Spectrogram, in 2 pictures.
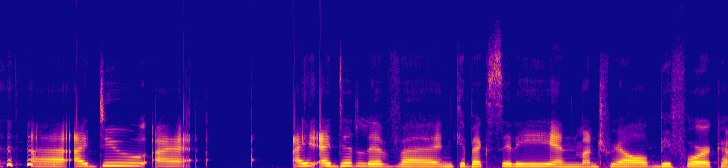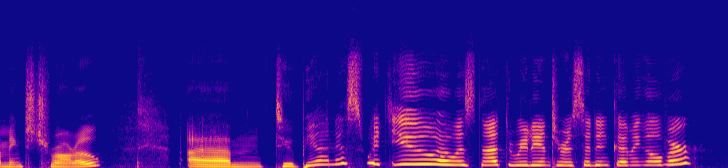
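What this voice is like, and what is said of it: Slight accent. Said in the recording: “apparently I have a slight accent.”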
